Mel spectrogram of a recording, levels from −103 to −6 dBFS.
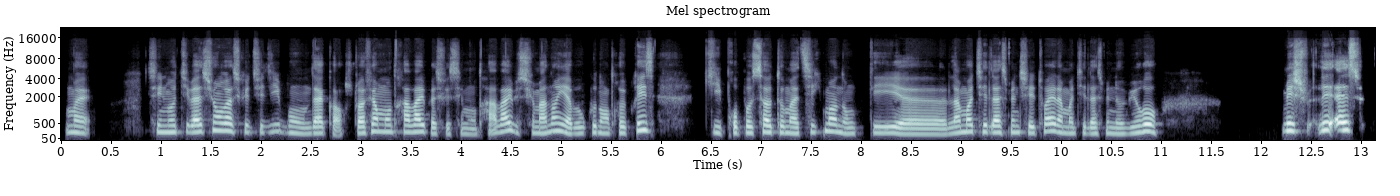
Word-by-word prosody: Mouais. 200 -2 -2 0.6
C'est - - -6
une - - -4
motivation, 210 +4 +1
parce 240 -3 +2
que 215 - -8
tu 210 0 -10
dis: 215 +4 -10
«Bon 190 -5 -6
d'accord, 180 +2 -1
je - - -15
dois 185 0 +3
faire 230 +3 +1
mon 215 -1 -2
travail 215 0 +2
parce 170 -4 -5
que 155 - -10
c'est 160 - -8
mon 155 -2 -10
travail» 230 +10 +1
puisque 205 -6 -6
maintenant 185 +6 0
il 240 - 0
y - - +4
a - - +2
beaucoup 170 +3 -6
d'entreprises 185 +8 -1 0.5
qui 190 -2 -7
proposent 185 +1 -2
ça 210 - +5
automatiquement, 205 +3 -1
donc 170 -4 -6
tu 185 0 -1
es, 170 - +4
heu, 155 -1 0
la 185 +4 0
moitié 215 +1 0
de - - -12
la 200 0 +5
semaine 200 +1 -6
chez 190 -3 -2
toi 230 +7 +2
et - - +4
la 205 - +1
moitié 180 0 -7
de - - -14
la 170 - 0
semaine 170 0 -8
au - - -4
bureau. 200 +7 +2 1.2
Mais 245 +1 +6
je 235 - +4
les 255 +3 +5
est-ce 265 - +8
195 Hz, 245 wpm, -24 LUFS, 175-220 Hz, 1.2 s, est-ce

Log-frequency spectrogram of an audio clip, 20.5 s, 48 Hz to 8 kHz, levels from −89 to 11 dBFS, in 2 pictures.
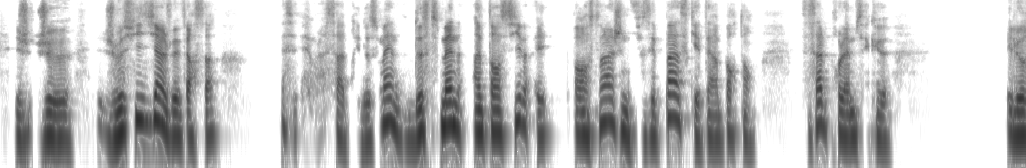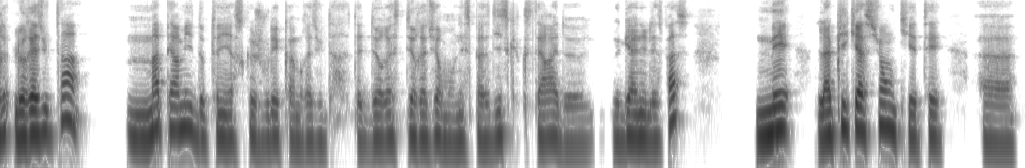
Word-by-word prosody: et - - -2
je 125 +3 -4
je 120 -2 +3 0.3
je 125 -1 +1
me - - +9
suis 210 +9 +4
dit 195 - -2
tiens, 205 -4 +7
je - - -3
vais 130 -1 +4
faire 125 -2 -1
ça 130 +1 -5 0.6
et - - -5
c'est - - -15
et - - -20
voilà - - -23
ça - - -6
a - - -7
pris 115 - -25
2 115 - -2
semaines, 180 +4 +2
2 120 +5 +4
semaines 170 0 +5
intensives 145 +6 +3
et 130 0 -3 0.2
pendant 135 -1 +2
ce 130 - -11
temps-là, 195 +4 +2
je 150 -4 0
ne 135 - +3
faisais 125 -1 -6
pas 220 - +2
ce - - -10
qui - - -5
était 115 +2 -6
important. 115 -1 -6 0.5
C'est - - -15
ça 180 - +2
le 170 - -5
problème, 130 -4 +1
c'est 130 - -12
que 115 -3 -4 1.2
et 140 - -1
le 135 0 +8
re 135 +2 +3
le 130 -1 +5
résultat, 145 - +3 0.4
m'a 130 +4 +1
permis 160 0 0
d'obtenir 125 -1 -4
ce - - -11
que - - -6
je 115 - -6
voulais 120 +2 -4
comme 115 0 -8
résultat, 115 0 -10
c'est-à-dire 110 -2 -12
de 120 - -3
réd 125 0 -4
de 130 - -2
réduire 120 0 -3
mon 115 0 -6
espace 115 0 -6
disque 130 +4 -6
et - - -14
cetera 125 0 -5
et - - -6
de 105 -1 -10 0.3
de 115 - -5
gagner 125 +1 +1
de - - -4
l'espace. 115 -1 -4 0.7
Mais, 145 +4 +6 0.2
l'application 155 +5 +3
qui 140 -2 -6
était, 120 0 -4 0.4
heu, 105 -1 -6
130 Hz, 225 wpm, -21 LUFS, 120-145 Hz, 1.2 s, me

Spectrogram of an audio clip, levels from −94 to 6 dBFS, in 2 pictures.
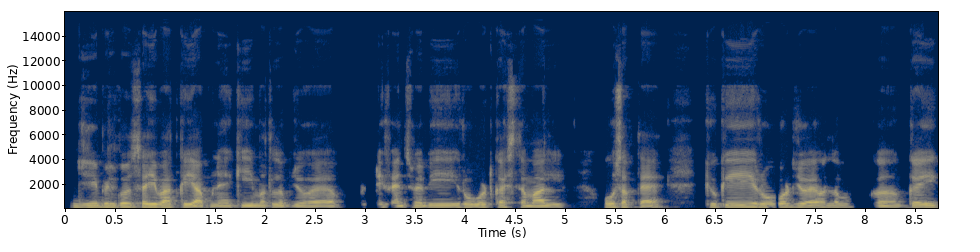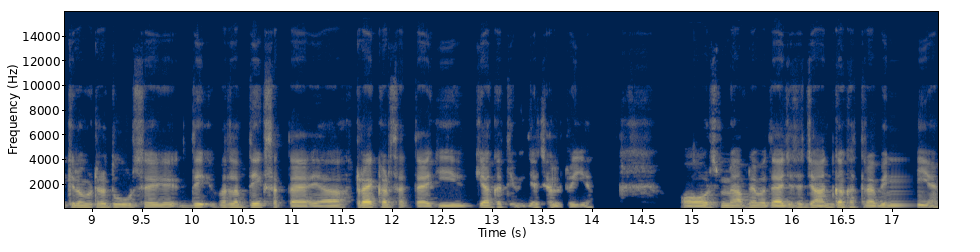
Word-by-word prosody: जी, 130 +2 0
बिल्कुल 140 +1 +2
सही 135 -2 +5
बात 130 0 +4
कही 125 -1 +3
आपने 110 +1 +1
कि 115 0 +1
मतलब 115 -1 -1
जो 110 0 -2
है, 110 0 +1 0.4
डिफेन्स 120 0 -2
में 120 -2 +1
भी 125 +1 0
रोबोट 125 0 0
का 125 - 0
इस्तेमाल 115 -1 +2 0.5
हो 135 - +3
सकता 135 -5 0
है। 105 - 0 0.4
क्योंकि 145 +3 -1
रोबोट 130 +1 0
जो 135 +1 +2
है 130 +1 +4
मतलब 130 -1 -5 0.3
क 115 0 -1
कई 125 0 +2
किलोमीटर 130 0 0
दूर 120 -1 -2
से 120 0 -2 0.2
ए - - -1 0.2
दे 125 0 +4 0.2
मतलब 130 0 -1
देख 135 +1 +3
सकता 110 - -2
है 110 0 +2
या 115 +1 +1 0.2
ट्रैक 140 0 +8
कर 135 - +3
सकता 115 -3 -3
है 105 0 +3
कि 115 +1 -2
क्या 125 - +3
गतिविधियाँ 125 0 -6
चल 115 -2 -2
रही 105 -1 -4
हैं। 115 - -8 1.0
और 110 +2 +3
उसमें 125 +1 -4
आपने 120 +1 -1
बताया 120 -1 +4
जैसे 115 +3 -3
जान 115 0 +2
का 135 - +4
खतरा 125 -3 -1
भी 120 +2 -1
नहीं 120 -4 -3
है - - -4
125 Hz, 195 wpm, -23 LUFS, 115-130 Hz, 1.0 s, ट्रैक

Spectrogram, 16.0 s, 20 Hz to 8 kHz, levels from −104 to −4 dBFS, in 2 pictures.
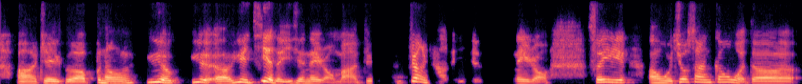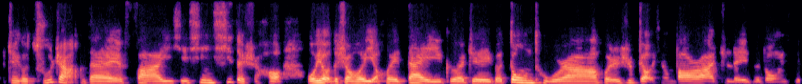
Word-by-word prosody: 啊， 155 -1 +1
这 170 0 +2
个 155 -2 +3
不 150 +9 -3
能 175 +2 +1
越 245 0 +5 0.2
越 245 -2 +2
呃， 175 0 +4
越 245 +1 +2
界 240 +11 +6
的 175 - +1
一 155 - -2
些 175 0 -1
内 175 -1 0
容 - - -5
嘛， - - -4
就 - - -22
是 - - -20 0.2
很 165 +1 -18
正 325 - +5
常 230 - -2 0.2
的 320 - -19
一 - - -14
些 - - -13 0.3
内 170 -2 -1
容。 145 -1 -3 0.4
所 245 - +2
以， 235 -2 +2 0.2
啊， 195 0 +2
我 190 -1 +1
就 265 +4 +1
算 255 -2 -1
跟 250 +1 -4
我 - - -1
的 165 -1 +1
这 190 -2 -6
个 180 0 -3
组 195 +6 -8
长 - - 0
在 165 -3 0
发 175 -3 +1
一 170 0 -3
些 175 +1 -8
信 205 +3 -4
息 225 +5 -10
的 - - -1
时 - - -12
候， - - +1 0.3
我 185 - +4
有 190 -1 +7
的 175 - -3
时 175 -1 +1
候 175 +1 +4
也 165 - +3
会 170 -2 -1
带 185 0 +3
一 150 -1 -1
个 165 -2 0
这 160 -2 +1
个 155 - -2
动 220 -3 +3
图 175 -4 -6
啊， 170 0 +2
或 175 0 -4
者 155 -1 -2
是 190 - -7
表 185 - 0
情 165 - -23
包 180 - +2
儿 185 +1 +1
啊 170 -2 +1
之 - - -20
类 150 0 -6
的 155 - -15
东 150 - -6
西， 150 - -29
175 Hz, 285 characters per minute, -23 LUFS, 165-200 Hz, 0.4 s, 有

